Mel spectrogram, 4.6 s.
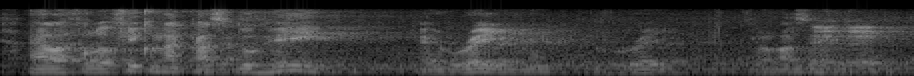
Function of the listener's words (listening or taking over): listening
